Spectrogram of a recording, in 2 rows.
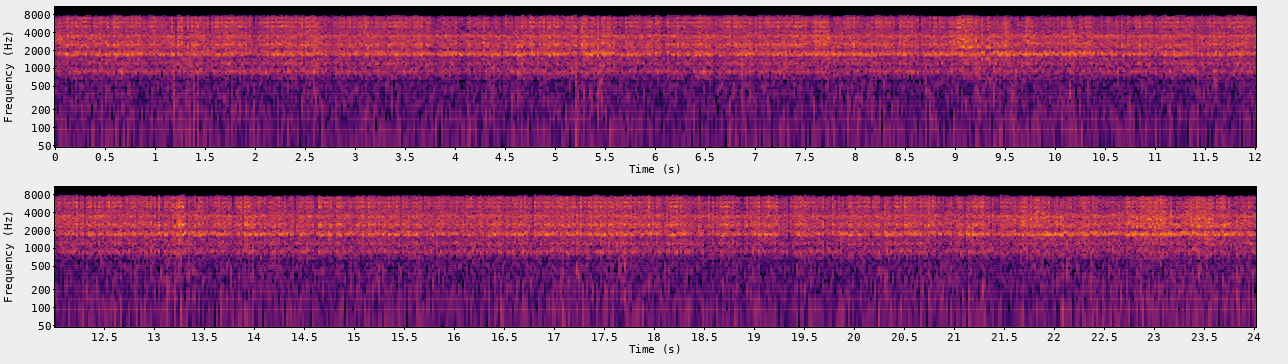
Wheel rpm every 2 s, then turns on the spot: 230, 240, 230, 230, 220, 230, 230, 240, 240, 240, 230, 230.
none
